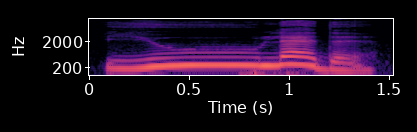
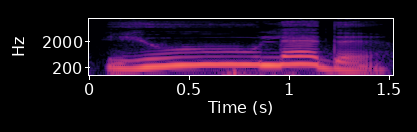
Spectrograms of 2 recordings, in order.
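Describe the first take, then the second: No difference in how they are said.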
